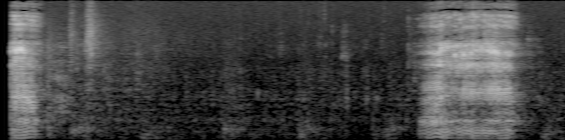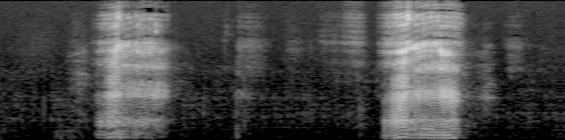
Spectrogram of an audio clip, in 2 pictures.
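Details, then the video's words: A Boston Terrier reverse sneezing: three loud, harsh snorting bursts, each about half a second long and spaced roughly two seconds apart, with quieter snuffling breaths between them in a small indoor space. "backwards sneezing"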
